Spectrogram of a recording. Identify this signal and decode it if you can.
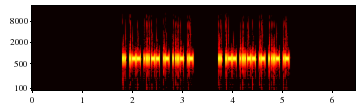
Morse code, heard as a keyed tone, about 47 wpm, 700 Hz. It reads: IW3AVA IW3AVA
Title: DXCC-100 Call Signs - 6 Characters - Repeated 2x - 50wpm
